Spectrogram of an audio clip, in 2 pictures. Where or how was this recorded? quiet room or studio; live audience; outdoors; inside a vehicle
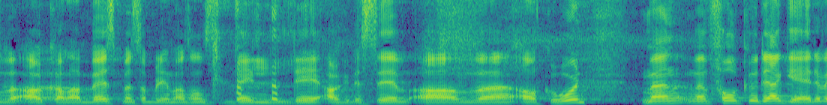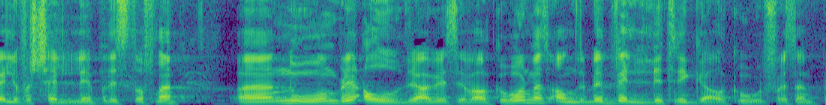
live audience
